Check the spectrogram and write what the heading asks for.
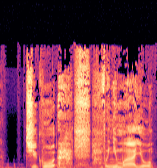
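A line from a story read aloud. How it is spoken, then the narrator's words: Hissed through teeth. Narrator (Russian): сквозь зубы прошипел я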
